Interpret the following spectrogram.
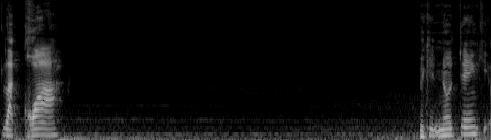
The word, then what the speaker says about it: LaCroix: It's not LaCroix, but we can call it LaCroix, even though it's pronounced LaCroix.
